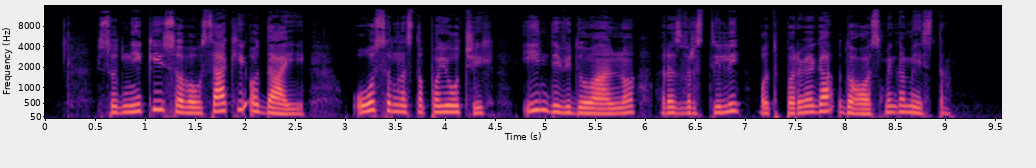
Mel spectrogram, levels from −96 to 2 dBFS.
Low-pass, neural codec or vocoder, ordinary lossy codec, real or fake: 14.4 kHz; none; MP3, 64 kbps; real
